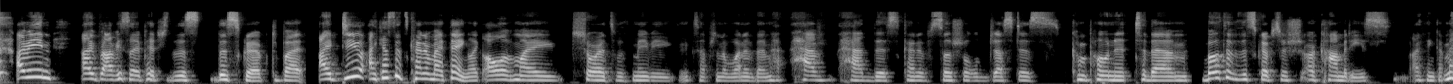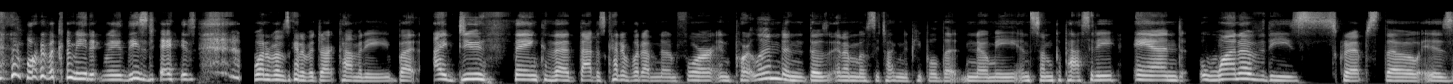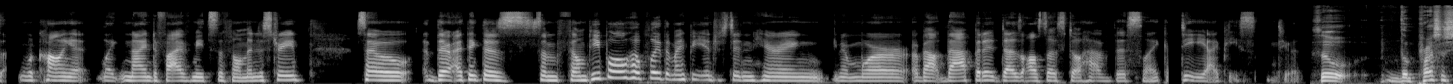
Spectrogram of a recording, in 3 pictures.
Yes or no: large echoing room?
no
